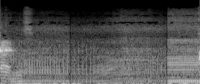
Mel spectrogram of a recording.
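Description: Small petrol engine of landscaping equipment running steadily in the background, getting louder near the end.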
